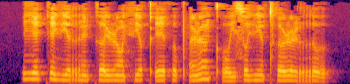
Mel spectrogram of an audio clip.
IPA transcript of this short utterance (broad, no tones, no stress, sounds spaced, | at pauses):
ɣ e k e vʲ œ r ẽ k ə j ɭ ɔ̃ fʲ ɔ kʼ e θ ʊ pʼ ə̃ ɭ ə̃ kʼ o j s o vʲ õ tʰ ɵ ɭ ə ɭ r ʊ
